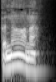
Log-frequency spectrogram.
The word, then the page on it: banana: British English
